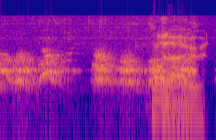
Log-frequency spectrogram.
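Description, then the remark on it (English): Dogs bark in a quick series of sharp, yappy bursts, the last one louder and longer, filling the short moment with excited barking. “Hold on, I got dogs barking like crazy.”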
